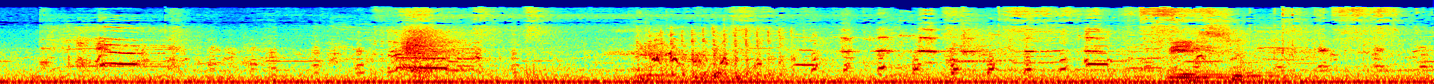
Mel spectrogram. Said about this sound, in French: qu'est-ce qu'ils ont ces poulets oh, Ils sont malades ou quoi Non, non, non, ceux-là, ils sont pas très réussis.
